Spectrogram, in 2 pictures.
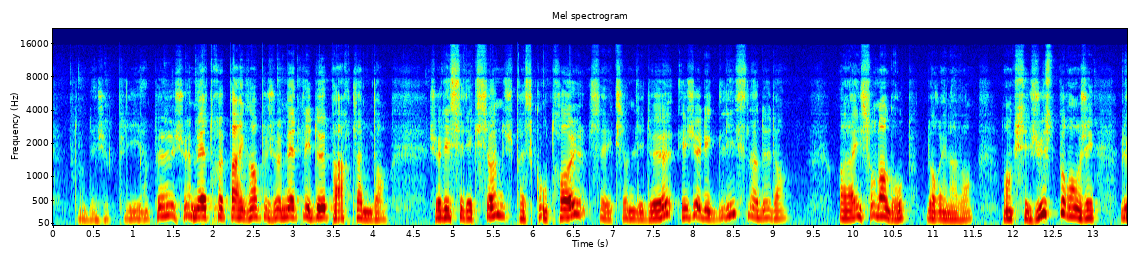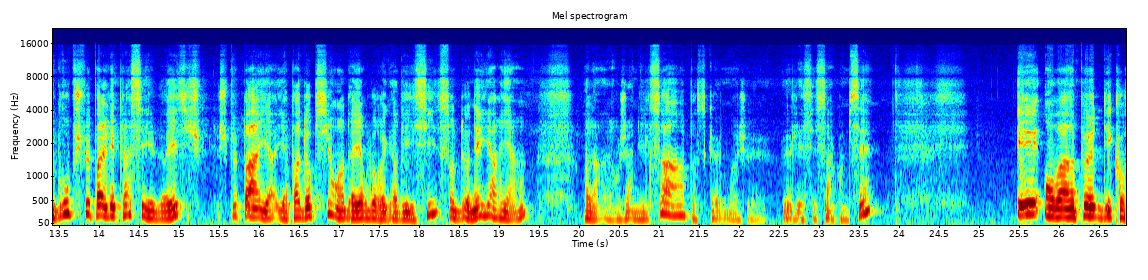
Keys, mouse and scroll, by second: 0.0 click, 0.8-1.2 scroll down 2, 2.7 click, 6.8 ctrl+click, 8.4-9.7 drag, 14.0 click, 14.5 right click, 16.8 click, 18.8 click, 20.6 click, 21.8 click, 24.0 click.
